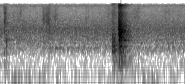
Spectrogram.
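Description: A single sharp knock about one and a half seconds in, over faint room hiss.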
